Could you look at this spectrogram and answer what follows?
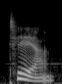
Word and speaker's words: tear: এই শব্দের যখন ভার্ব হিসেবে উচ্চারণ হয় তখন হবে ঠেয়া, ঠেয়া। আইপিএস সিম্বলটা দেখো, এয়া, এয়া, তাহলে ঠেস, এয়া, ঠেয়া। ভার্ব হিসেবে এর অর্থ কী বোঝায়? ছিঁড়ে ফেলা, ঠেয়া। আর যখন একই শব্দ নাউন হিসেবে অর্থ প্রকাশ করবে তখন উচ্চারণটা হবে ঠিয়া, ঠ ইয়া, ঠিয়া, ঠ ইয়া, ঠিয়া।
